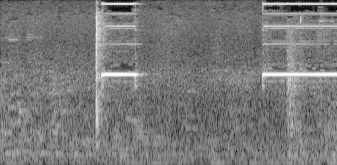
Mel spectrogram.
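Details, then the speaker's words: CRT TV with China kit PCB: steady high-pitched beep in two bursts through the speaker over a low hum; beep should not be present, audio section shorted. "तो audio में यह beep की आवाज आ रही है आप सुन सकते हैं बी की आवाज"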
